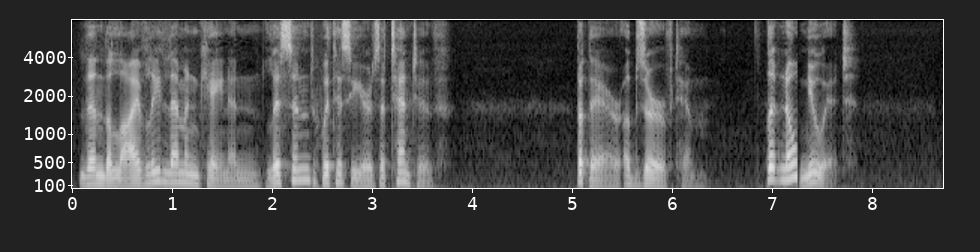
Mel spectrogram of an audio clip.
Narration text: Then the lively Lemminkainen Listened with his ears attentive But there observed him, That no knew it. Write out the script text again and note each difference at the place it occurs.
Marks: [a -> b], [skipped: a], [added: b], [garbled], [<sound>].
Then the lively Lemminkainen Listened with his ears attentive But there observed him, That no knew it.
